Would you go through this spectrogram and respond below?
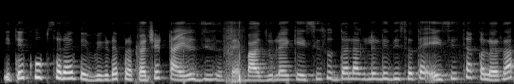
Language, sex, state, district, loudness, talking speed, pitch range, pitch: Marathi, female, Maharashtra, Washim, -17 LUFS, 220 wpm, 215-280 Hz, 250 Hz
